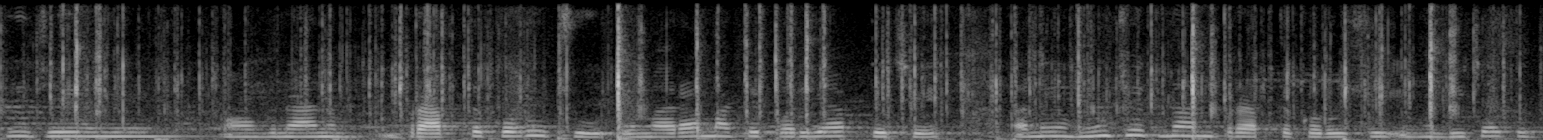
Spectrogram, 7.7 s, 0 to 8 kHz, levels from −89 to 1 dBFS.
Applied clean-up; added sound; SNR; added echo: none; Typing; 6 dB; none.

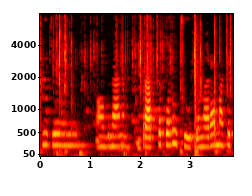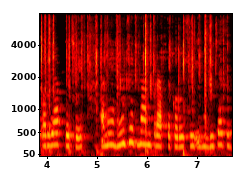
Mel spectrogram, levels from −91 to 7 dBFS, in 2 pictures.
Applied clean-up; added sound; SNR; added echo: classical method log-MMSE.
